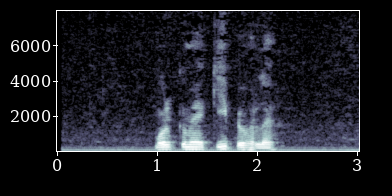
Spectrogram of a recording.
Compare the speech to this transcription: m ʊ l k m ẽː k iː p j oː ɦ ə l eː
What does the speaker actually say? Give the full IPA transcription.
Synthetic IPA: m ʊ l k m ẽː k iː p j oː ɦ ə l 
